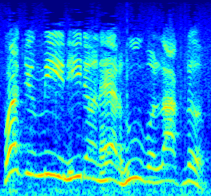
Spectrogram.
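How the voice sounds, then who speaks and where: A very high, heavily creaky voice plays a naive, puzzled fellow in a 1920s radio comedy. He is slow on the uptake and asks halting questions in folksy, ungrammatical speech. The old recording is dull and faintly hissy. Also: animated, full character voice. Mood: curious. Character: naive, slow-witted, questioning man, Amos.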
